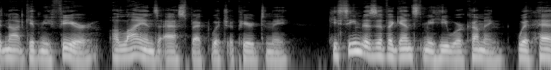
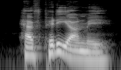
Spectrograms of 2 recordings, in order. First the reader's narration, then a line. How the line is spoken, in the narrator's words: I cried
